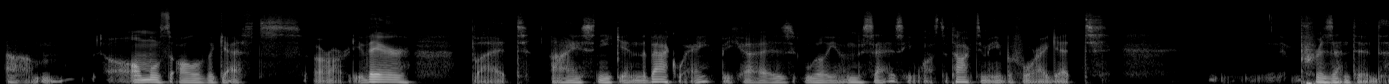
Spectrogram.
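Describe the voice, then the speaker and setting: A young man playing a laid-back, wry vampire prince boyfriend in an intimate audio roleplay, telling a story in a hushed, halting, amused way. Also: sits low, steady tone, gravelly, no room sound, clean studio sound, full character voice. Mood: smug. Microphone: close, dry studio microphone.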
